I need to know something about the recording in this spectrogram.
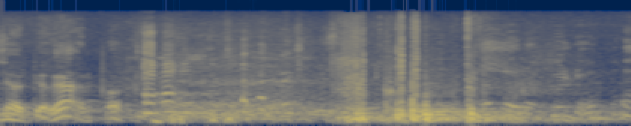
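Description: A woman laughs into a microphone in a large hall.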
